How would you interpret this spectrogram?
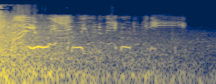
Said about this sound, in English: However, in lieu of giving up me Farkle, I'm gonna shoot myself out of this big humongous cannon.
